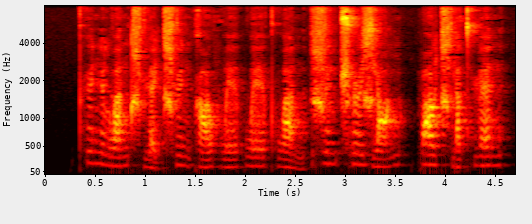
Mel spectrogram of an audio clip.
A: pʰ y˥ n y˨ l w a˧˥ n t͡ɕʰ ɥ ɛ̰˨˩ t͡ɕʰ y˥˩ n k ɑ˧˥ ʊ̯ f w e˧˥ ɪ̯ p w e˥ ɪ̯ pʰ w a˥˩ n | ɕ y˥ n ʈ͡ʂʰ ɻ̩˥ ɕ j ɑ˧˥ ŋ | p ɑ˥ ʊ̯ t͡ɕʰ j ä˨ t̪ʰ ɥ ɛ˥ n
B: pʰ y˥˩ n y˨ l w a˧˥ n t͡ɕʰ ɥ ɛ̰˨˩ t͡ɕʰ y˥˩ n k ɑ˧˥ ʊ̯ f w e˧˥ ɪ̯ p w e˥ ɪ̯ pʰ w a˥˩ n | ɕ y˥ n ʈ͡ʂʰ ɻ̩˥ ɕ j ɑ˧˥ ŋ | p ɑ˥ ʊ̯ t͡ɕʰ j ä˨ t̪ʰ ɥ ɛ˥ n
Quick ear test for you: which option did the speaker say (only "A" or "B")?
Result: A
